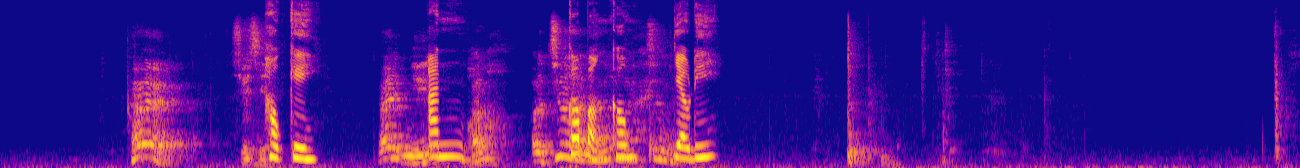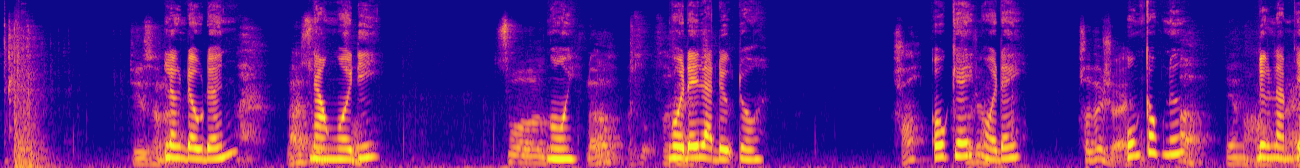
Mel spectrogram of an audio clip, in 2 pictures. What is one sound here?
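Another young man answers calmly nearby.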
